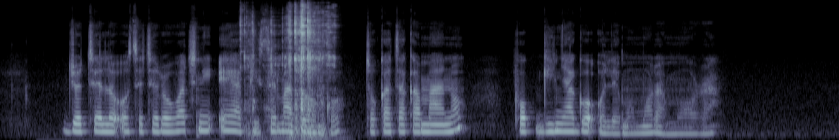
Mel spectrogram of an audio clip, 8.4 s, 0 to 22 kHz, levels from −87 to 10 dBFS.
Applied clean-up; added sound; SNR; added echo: none; Cutlery, silverware; -3 dB; none.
